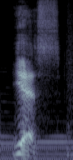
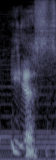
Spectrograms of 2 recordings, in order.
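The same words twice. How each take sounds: First: It is said in a clear, confident voice. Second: It is said in a croaky, hoarse voice.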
